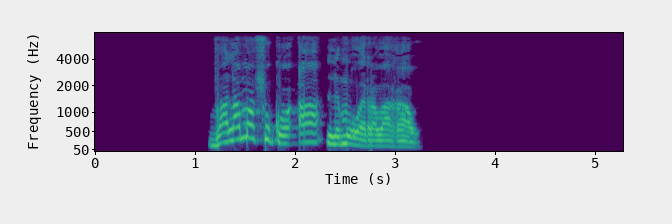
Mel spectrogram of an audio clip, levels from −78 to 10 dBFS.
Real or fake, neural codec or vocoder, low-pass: real; none; 7.2 kHz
